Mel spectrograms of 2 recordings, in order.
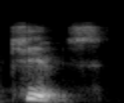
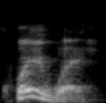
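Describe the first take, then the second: First: The word is said with one syllable. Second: The word is said with two syllables. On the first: The speaker calls it right. "when I said cues, they said, "Oh, is that how you pronounce that?"" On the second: The speaker calls it wrong. "What did you think it was? And they said, "Quayway.""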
